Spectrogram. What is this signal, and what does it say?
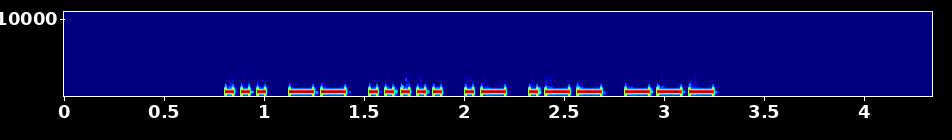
Morse code, heard as a keyed tone, about 30 wpm, 700 Hz. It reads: SM5AWO
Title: DXCC-100 Call Signs - 6 Characters - 30wpm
